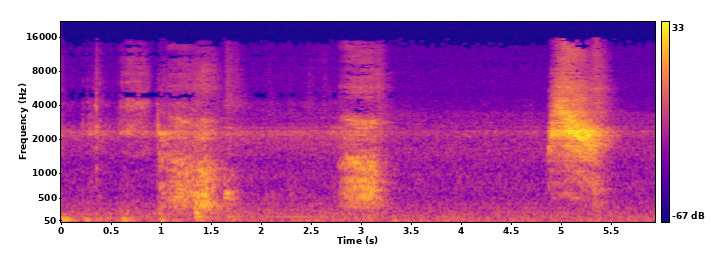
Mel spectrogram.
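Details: Caracal giving harsh, breathy, noisy bursts, three main outbursts spaced one to two seconds apart, the last sharper and higher, over a steady background hum.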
